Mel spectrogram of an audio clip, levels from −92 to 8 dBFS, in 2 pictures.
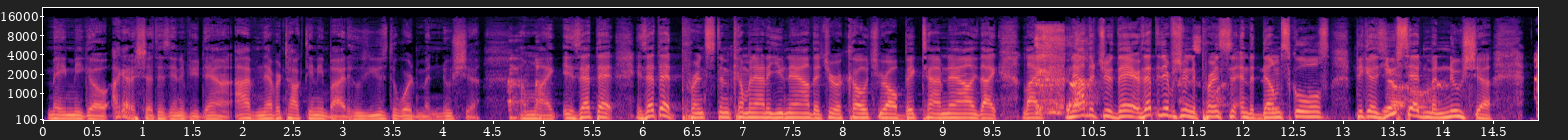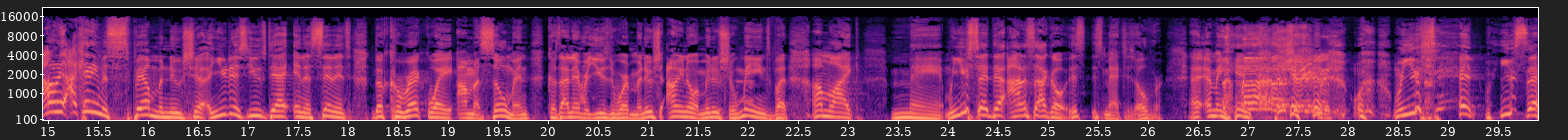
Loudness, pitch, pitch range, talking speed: -17 LUFS, 155 Hz, 130-185 Hz, 245 wpm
